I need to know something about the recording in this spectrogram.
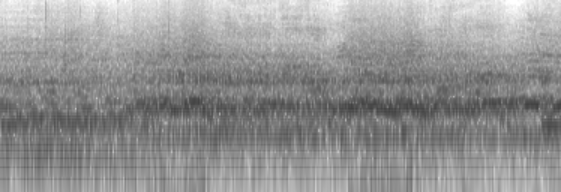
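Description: A group of young men chant together in a huddle.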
